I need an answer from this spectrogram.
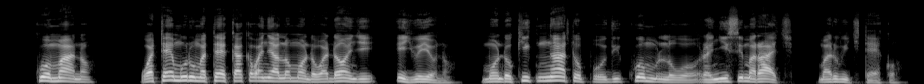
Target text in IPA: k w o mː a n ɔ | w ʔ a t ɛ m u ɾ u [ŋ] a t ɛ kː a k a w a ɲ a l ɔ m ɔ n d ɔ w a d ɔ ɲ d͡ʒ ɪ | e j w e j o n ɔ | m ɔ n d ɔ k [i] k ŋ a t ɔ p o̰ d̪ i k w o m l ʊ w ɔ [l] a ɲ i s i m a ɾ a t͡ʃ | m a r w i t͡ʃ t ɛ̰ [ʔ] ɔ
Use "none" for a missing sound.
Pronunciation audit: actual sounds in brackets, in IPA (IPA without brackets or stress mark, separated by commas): m, i, ɾ, k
